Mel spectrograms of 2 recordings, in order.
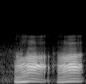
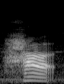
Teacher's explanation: ছোট হাটা হচ্ছে নর্মালি গলার কণ্ঠনালীর শুরু থেকে উচ্চারণ হয় হা হা, আর বড় হাটা হচ্ছে হা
